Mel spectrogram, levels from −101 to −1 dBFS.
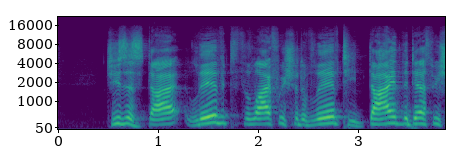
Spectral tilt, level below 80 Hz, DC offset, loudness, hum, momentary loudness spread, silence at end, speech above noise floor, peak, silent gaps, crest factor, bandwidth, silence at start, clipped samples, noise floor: -3 dB/octave; -80 dBFS; under 0.1%; -32 LUFS; none; 9 LU; 0 s; 45 dB; -14 dBFS; none; 18 dB; 14.5 kHz; 0.5 s; under 0.1%; -78 dBFS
